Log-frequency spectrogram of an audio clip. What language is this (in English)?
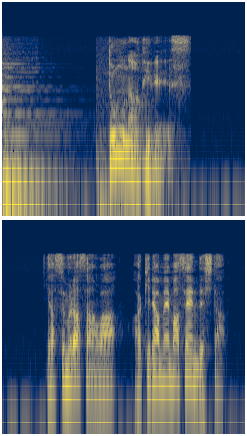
Japanese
